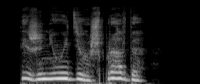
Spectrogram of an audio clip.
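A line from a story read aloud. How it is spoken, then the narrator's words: Hoarse and quiet. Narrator (Russian): Голос Кристины звучал хрипло и тихо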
